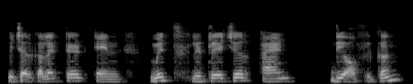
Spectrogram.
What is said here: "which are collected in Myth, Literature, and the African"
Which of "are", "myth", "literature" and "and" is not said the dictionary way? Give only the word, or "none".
myth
